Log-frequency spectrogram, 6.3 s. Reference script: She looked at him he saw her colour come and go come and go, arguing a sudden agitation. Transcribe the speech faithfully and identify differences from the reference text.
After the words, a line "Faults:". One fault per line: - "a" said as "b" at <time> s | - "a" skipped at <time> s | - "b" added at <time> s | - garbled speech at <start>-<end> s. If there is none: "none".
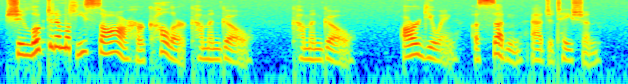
She looked at him he saw her colour come and go come and go, arguing a sudden agitation.
Faults:
none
